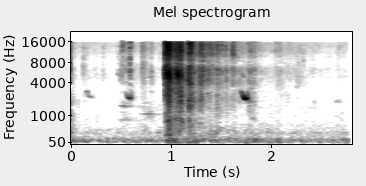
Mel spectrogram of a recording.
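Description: A bird flaps its wings in a brief rustling burst.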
